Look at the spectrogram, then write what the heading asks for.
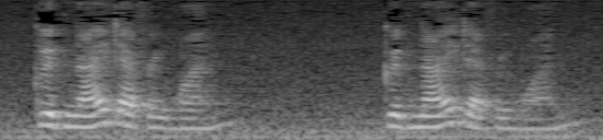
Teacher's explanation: flap te as in little well consider the phrase good night if it's followed by an unstressed vow sound that final T in night changes to a flap T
